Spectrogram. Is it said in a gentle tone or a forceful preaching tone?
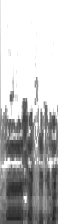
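forceful preaching. It is said in a forceful, preaching tone.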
